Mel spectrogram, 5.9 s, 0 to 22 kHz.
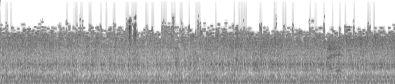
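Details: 1972 Nova drag build, in third gear during transmission test after fluid drain (earlier 2-3 shift locked rear wheels); low steady idle holding firm, no clunks, slips or flare; all gears working, normal idle.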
